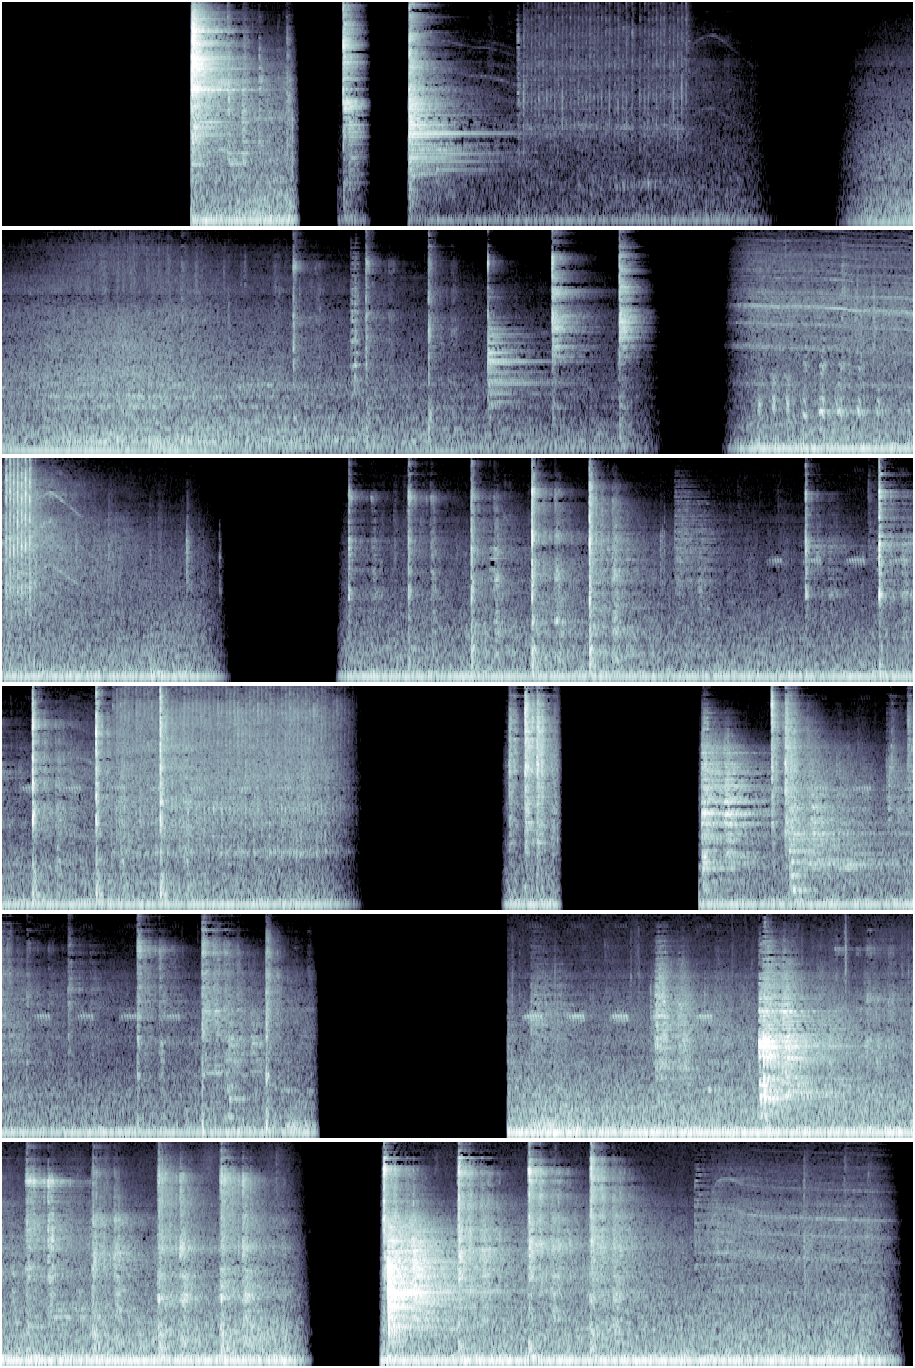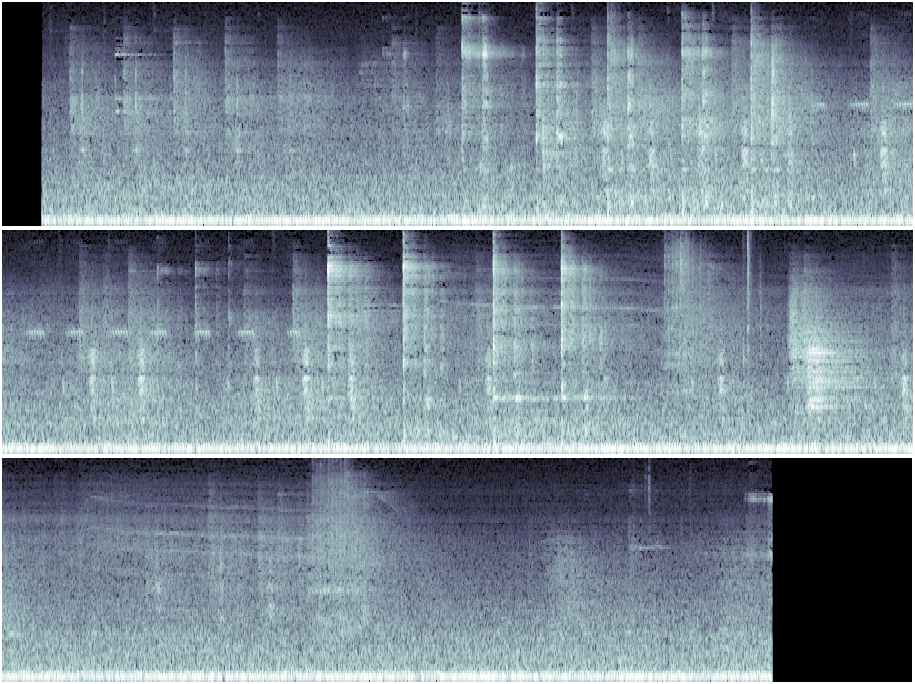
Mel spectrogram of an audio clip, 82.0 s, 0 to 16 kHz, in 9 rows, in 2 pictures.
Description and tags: Japan Matsudo TrainTracks Maintenance Part2 FX
Walking in the city of Matsudo around midnight, looking for interesting sounds, I noticed that the central stations' train tracks were undergoing maintenance work. I recorded two takes. For this second take I had to cut out a lot of parts where people were talking (privacy), but it still features a lot of awesome clang sounds produced by hammering on the metal tracks.
Recorded with Zoom H2n in MS-Stereo.
Matsudo, night, construction-works, maintenance, construction, iron, Japan, metallic, drilling, metal, hammering, steel, drill, sword, Japanese, field-recording, pipe, clang, shield, worker, Tokyo, train-tracks, metal-plate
